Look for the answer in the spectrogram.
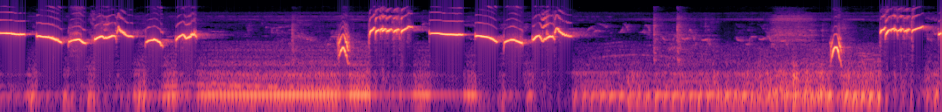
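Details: Oriental magpie-robin (kacer) song to coax other magpie-robins into singing; several loud looping whistled phrases with steep down-slurs, a long quieter stretch with low hum in the middle, then whistling resumes.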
